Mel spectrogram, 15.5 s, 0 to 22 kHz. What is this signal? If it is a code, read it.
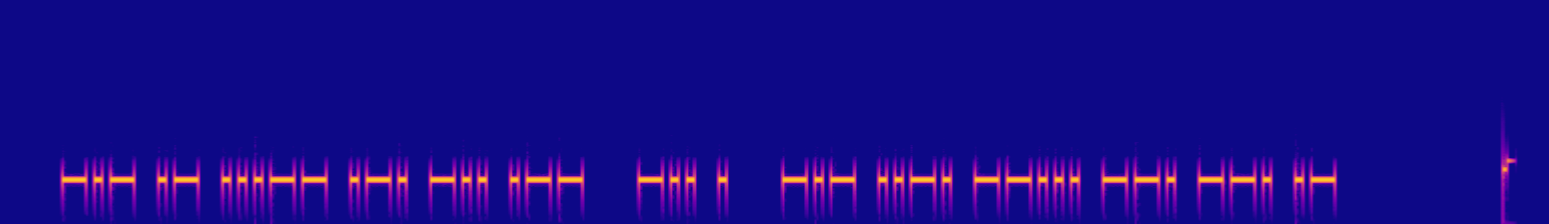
Morse code, heard as a keyed tone, about 15 wpm, 700 Hz. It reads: KA3RDW DE KF7GGA
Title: USA Callsign DE Callsign 15wpm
